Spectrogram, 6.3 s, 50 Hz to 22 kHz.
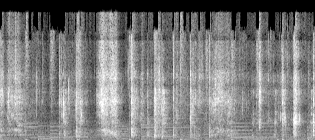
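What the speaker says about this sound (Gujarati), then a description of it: "વ્યવસ્થિત મિક્સ કરી અને 1 મિનિટ સુધી આપણે હલાવવાનું છે" A Parle-G biscuit peda mixture is stirred in a pan, producing steady scraping and rubbing with intermittent clinks of a spoon against metal, close and fairly quiet.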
